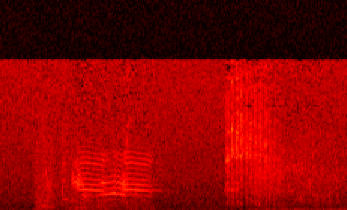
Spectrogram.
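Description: Short magical battle effects chime and whoosh.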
